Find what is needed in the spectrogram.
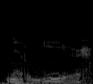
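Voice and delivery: light gravelly soldier voice; a hint of Solid Snake. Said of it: "impressions of Snake".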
